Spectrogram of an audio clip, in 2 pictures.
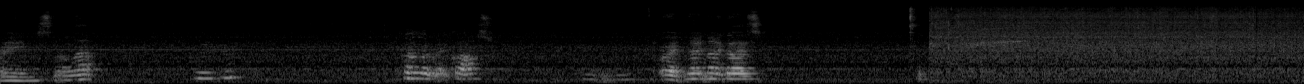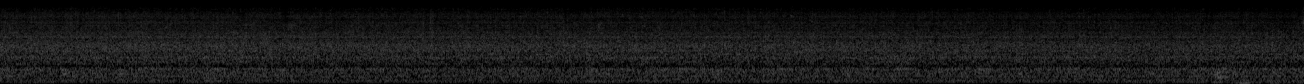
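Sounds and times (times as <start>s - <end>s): steady rain: 9.3s - 26.0s.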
